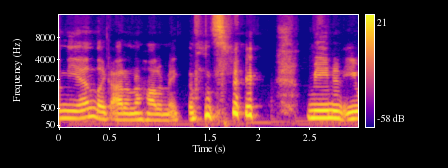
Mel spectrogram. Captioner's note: laughs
